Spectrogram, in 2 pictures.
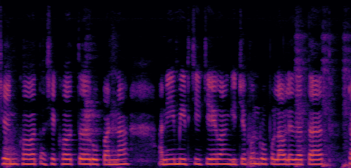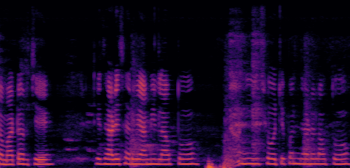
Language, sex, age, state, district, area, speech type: Marathi, female, 30-45, Maharashtra, Wardha, rural, spontaneous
